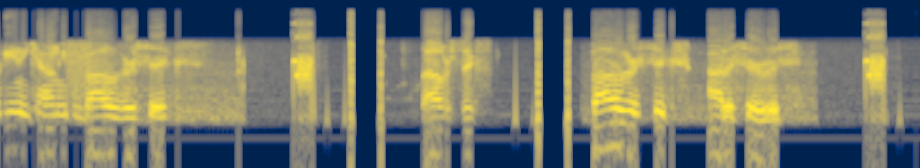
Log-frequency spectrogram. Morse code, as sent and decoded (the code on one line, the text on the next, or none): none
